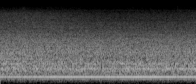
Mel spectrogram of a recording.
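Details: 2003 Chevrolet Impala, electric radiator fan commanded on during fan relay tests. Airflow rushes evenly with a steady mid-pitched motor whine and no ticking or scraping. The fan is running normally.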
